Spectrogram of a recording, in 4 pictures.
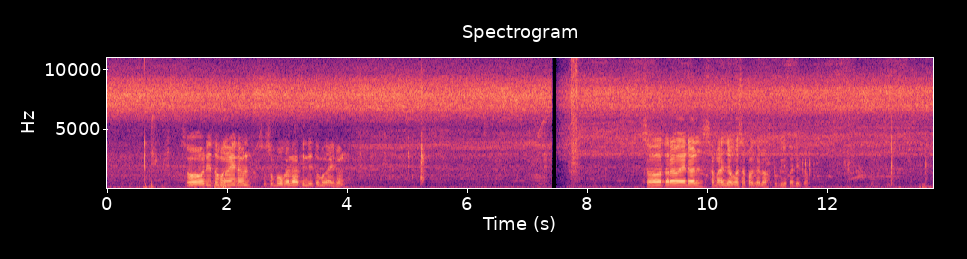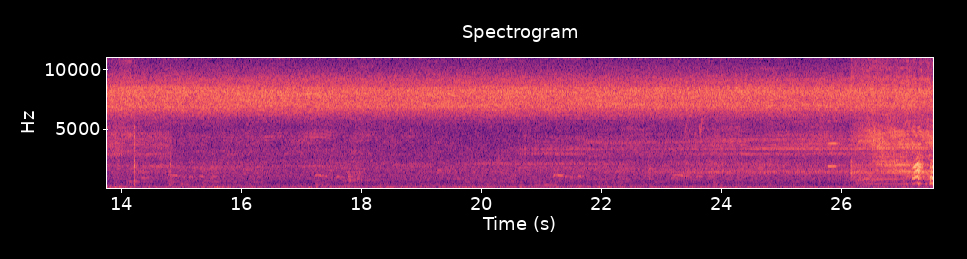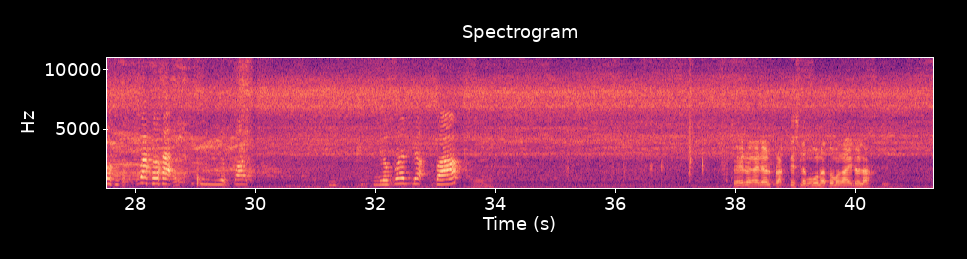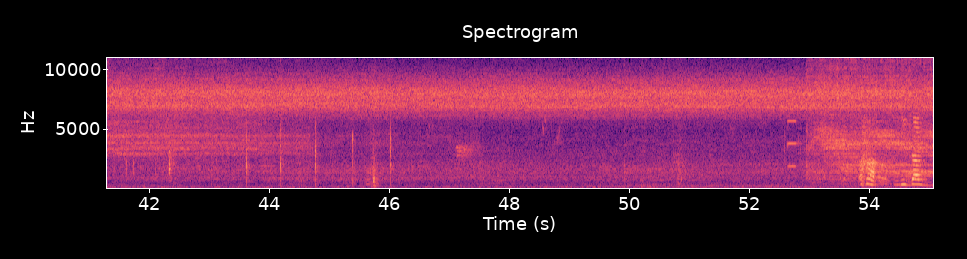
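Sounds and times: insects chirring: 0.0 - 55.0
steady high hiss: 0.0 - 55.0
wind buffeting microphone: 1.7 - 2.2, 13.1 - 14.3.

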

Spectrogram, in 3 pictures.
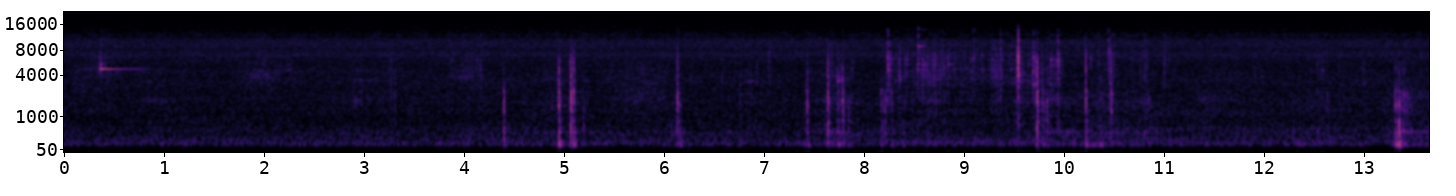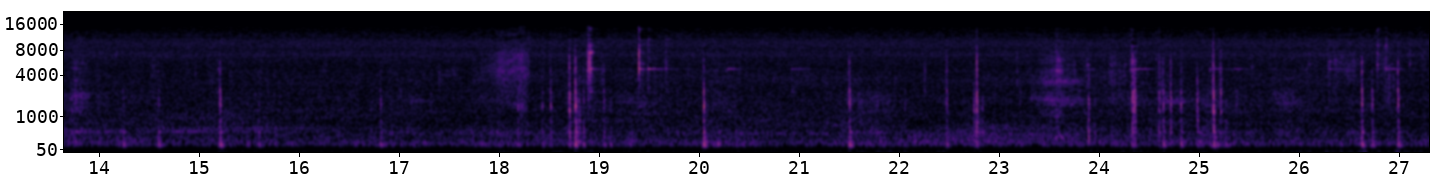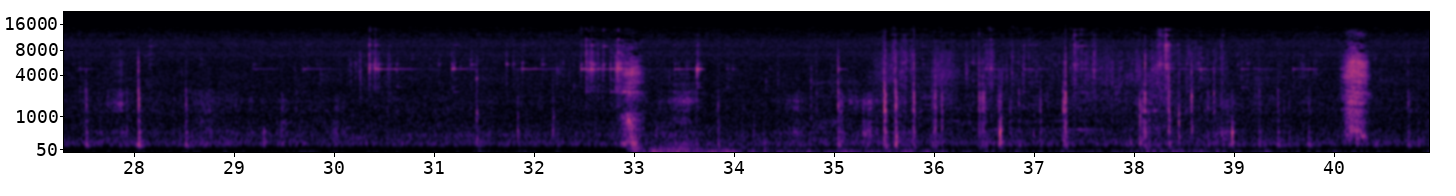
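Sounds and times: climbing gear clicks and scrapes: 6.8 - 11.1, 23.6 - 40.0.

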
